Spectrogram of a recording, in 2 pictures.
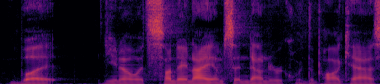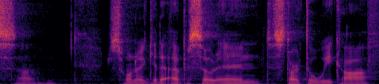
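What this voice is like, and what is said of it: Hoarse, almost lost voice. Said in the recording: “a little sick, as you can tell from my voice ... yelled a lot, screamed a lot ... my voice is almost completely gone”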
